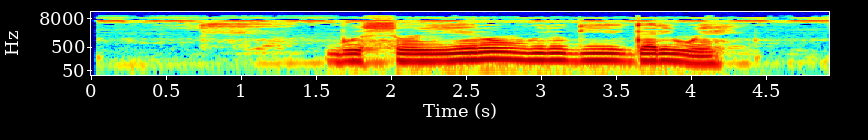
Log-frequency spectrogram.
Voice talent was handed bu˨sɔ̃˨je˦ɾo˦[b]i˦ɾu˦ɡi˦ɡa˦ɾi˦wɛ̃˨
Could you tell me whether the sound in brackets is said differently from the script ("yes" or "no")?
yes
